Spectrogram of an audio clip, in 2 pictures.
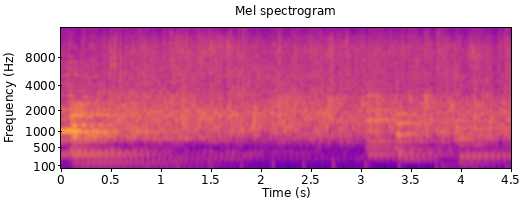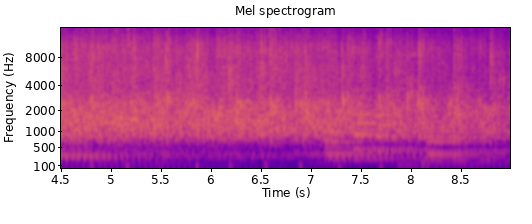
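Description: An audience claps to the Lord, steadily and loudly, many hands blending into a dense patter, over sustained organ or keyboard chords that shift every couple of seconds. No one speaks.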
